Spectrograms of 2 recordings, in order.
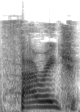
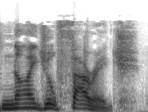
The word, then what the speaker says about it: Farage: Farage rhymes with garage. So it's Nigel Farage.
